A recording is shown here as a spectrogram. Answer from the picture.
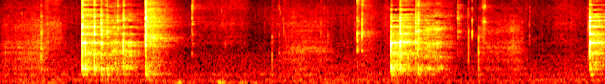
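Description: Metal serving utensils clinking and scraping against a bowl as a pasta salad is tossed, in two bursts about a second in and about four seconds in, with a few single clinks between and at the end.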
